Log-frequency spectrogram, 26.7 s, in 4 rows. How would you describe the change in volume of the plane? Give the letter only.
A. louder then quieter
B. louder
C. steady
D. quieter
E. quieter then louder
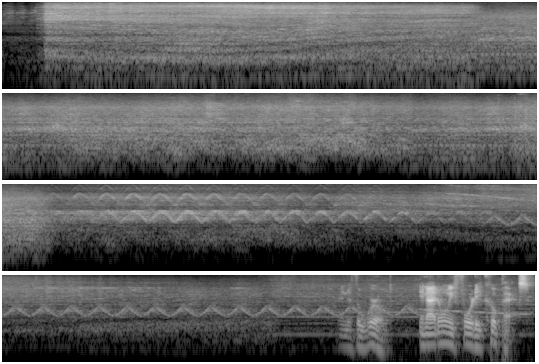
D.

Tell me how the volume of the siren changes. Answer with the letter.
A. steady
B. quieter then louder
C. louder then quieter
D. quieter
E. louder
D.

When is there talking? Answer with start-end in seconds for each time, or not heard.
24.3-26.6.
